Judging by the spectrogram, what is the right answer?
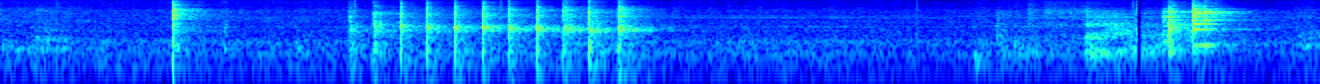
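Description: Cooking utensils knocking against a pot of thick sauce: one tap about a second in, then a quick run of about a dozen light taps, like a spoon being rapped on the rim to shake off sauce, and a softer scrape with a couple of knocks near the end.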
